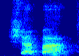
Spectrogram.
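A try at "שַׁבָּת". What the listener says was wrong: Exactly.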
